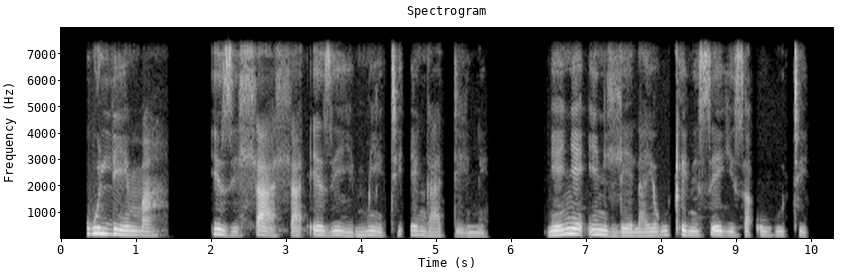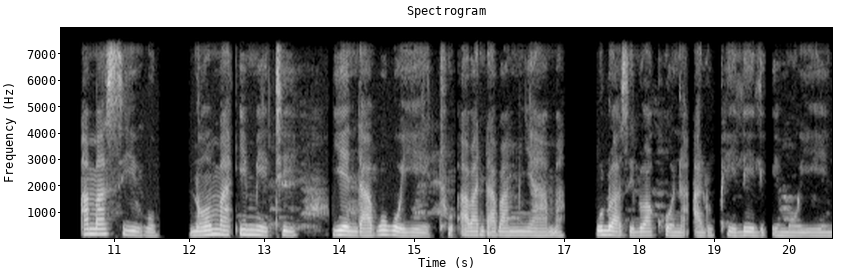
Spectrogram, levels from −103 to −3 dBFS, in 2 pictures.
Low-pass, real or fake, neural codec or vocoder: 7.2 kHz; real; none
